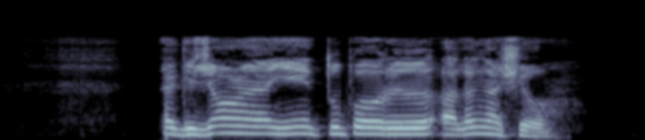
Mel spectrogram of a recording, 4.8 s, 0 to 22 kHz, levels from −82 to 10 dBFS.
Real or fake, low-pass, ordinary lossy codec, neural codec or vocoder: real; 7.2 kHz; Opus, 64 kbps; none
